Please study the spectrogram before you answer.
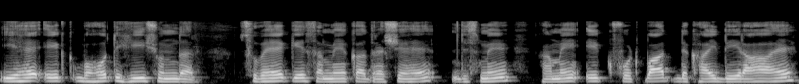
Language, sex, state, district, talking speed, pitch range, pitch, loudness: Hindi, male, Jharkhand, Jamtara, 140 wpm, 135-150 Hz, 145 Hz, -15 LUFS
